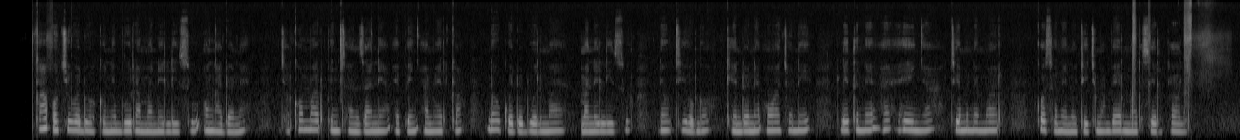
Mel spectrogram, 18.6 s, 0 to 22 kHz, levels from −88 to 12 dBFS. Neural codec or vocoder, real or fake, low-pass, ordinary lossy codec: none; real; none; none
